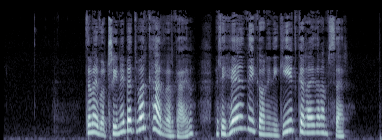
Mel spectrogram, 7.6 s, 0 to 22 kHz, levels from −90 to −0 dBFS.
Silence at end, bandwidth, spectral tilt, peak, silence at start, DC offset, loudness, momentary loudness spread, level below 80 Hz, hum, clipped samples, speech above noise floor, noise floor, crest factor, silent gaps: 0 s; 16 kHz; -5 dB/octave; -2 dBFS; 1.7 s; under 0.1%; -20 LUFS; 9 LU; -58 dBFS; none; under 0.1%; 42 dB; -62 dBFS; 20 dB; none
